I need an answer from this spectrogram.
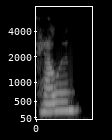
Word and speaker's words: Helon: So, is it pronounced Helen?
